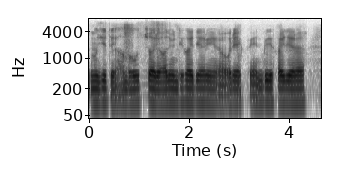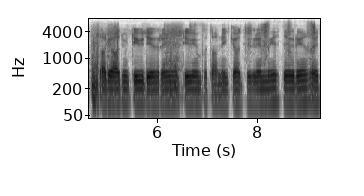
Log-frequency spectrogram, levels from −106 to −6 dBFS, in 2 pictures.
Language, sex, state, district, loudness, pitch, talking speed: Hindi, male, Rajasthan, Bikaner, -20 LUFS, 100 Hz, 220 wpm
